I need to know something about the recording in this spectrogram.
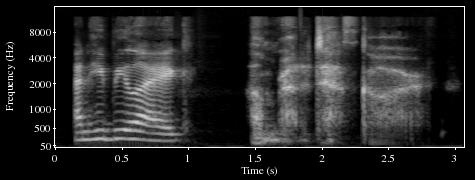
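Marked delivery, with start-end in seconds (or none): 1.5-2.7 put-on very deep Norse-accented voice, lower and quieter. Showing how a Norse squirrel character would sound: Stellan Skarsgård-esque voice but deeper. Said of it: "a Stellan Skarsgård-esque voice".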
